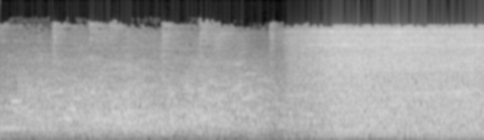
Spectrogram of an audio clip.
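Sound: helicopter flying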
